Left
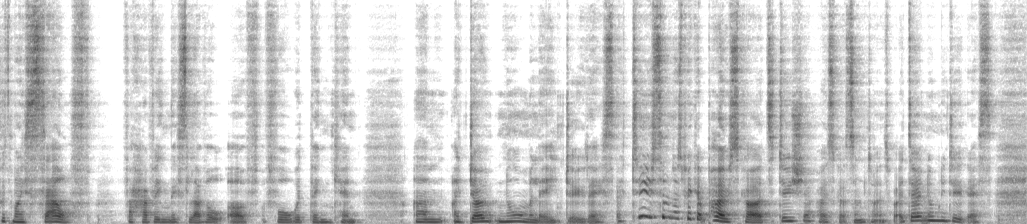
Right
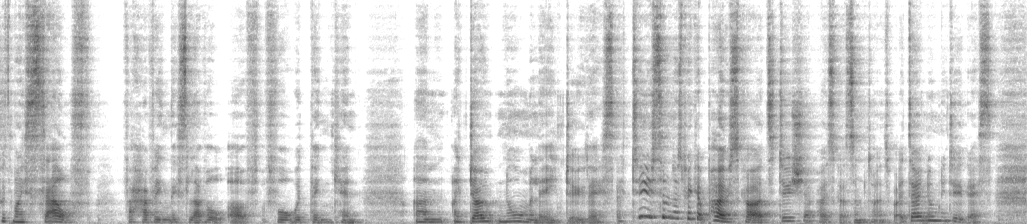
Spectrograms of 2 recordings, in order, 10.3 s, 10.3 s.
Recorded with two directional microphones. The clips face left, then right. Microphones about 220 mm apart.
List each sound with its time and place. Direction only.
0.0 s speech: 50° left (ahead or behind)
